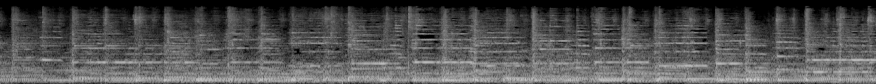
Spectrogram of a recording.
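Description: A plucked-string ensemble of guitars and mandolin-family instruments, estudiantina style, strumming and picking a lively tune in a steady, even rhythm.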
